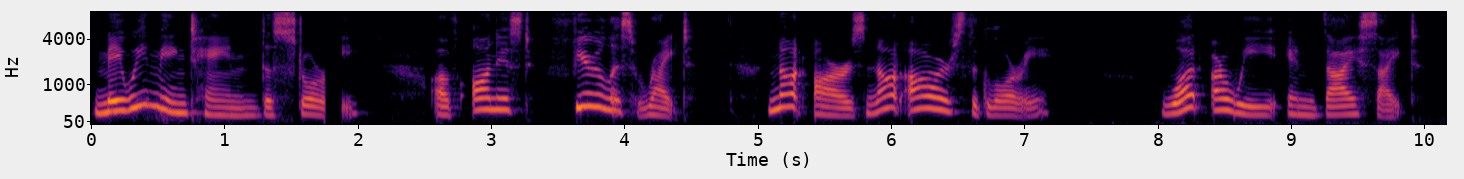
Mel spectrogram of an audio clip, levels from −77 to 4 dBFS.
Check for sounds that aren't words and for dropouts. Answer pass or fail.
fail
